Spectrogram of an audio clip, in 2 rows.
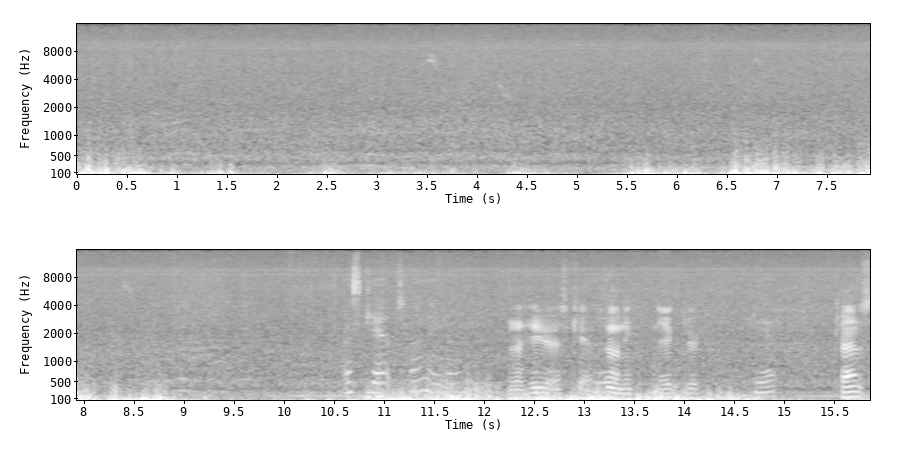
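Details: Honey bees from a March 4 hive split, inspected April 15, 2017, drone in a deep, fluctuating hum that rises and falls, with a burst of quick bird chirps and trills over it in the final seconds.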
